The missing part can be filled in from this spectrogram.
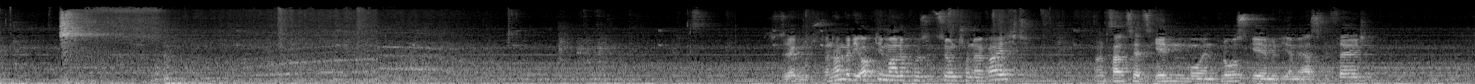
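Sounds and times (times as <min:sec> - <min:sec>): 
rising and falling motor whine of X-ray imaging units: 0:00.0 - 0:07.7
heavy X-ray imaging units moving back into place: 0:00.0 - 0:11.9
steady mechanical rumble of X-ray imaging units: 0:00.0 - 0:13.2
speech: 0:07.8 - 0:10.4, 0:11.0 - 0:13.9.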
